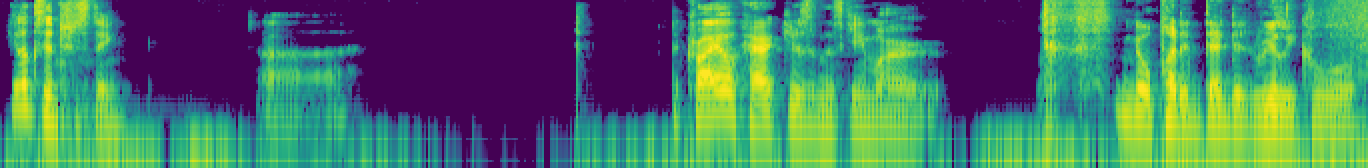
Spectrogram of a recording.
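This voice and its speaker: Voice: medium pitch, expressive, takes it slowly, vocal fry, long pauses, a little mellow. A game streamer giving casual live commentary, rambling and repeating phrases while thinking aloud.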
